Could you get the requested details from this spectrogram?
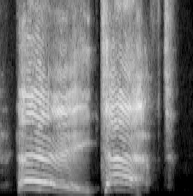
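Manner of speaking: loud, high, long-carrying holler.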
